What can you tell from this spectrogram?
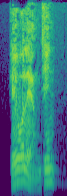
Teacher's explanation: the verb to give, 给, changes from a low tone to a rising tone before the pronoun 我, even though 我 loses its tone here.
